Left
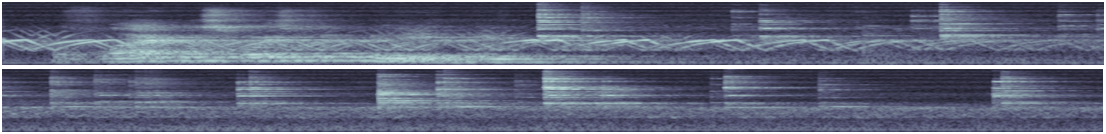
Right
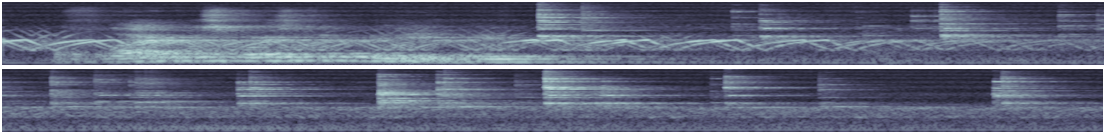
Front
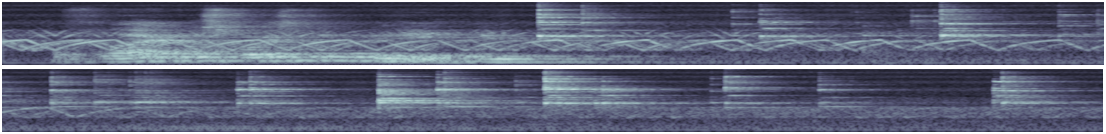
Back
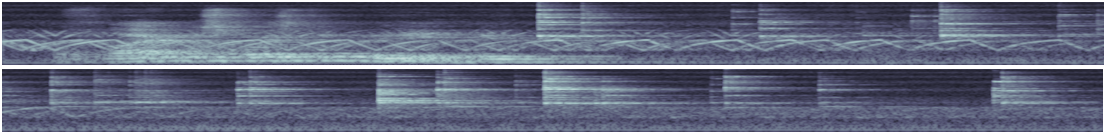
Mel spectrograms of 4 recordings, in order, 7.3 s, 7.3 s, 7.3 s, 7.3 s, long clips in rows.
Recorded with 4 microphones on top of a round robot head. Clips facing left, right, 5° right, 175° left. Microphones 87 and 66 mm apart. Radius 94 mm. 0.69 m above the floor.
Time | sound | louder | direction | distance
0.2 | a man speaking | even, front 1 dB | 55° left | 1.3 m
1.8 | a clink | even, front 1 dB | 55° left | 0.9 m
